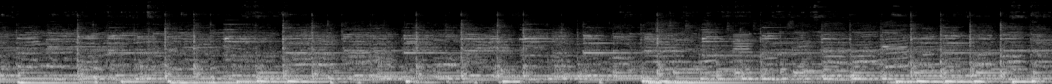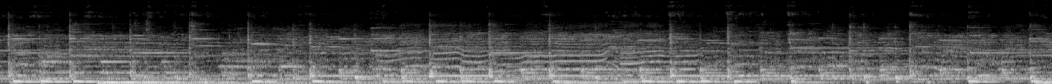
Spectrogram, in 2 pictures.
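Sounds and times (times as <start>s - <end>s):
ringing pitched metal tones: 0.0s - 21.0s
wavering melodic line: 6.4s - 21.0s
hand drum patterns: 8.6s - 21.0s.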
